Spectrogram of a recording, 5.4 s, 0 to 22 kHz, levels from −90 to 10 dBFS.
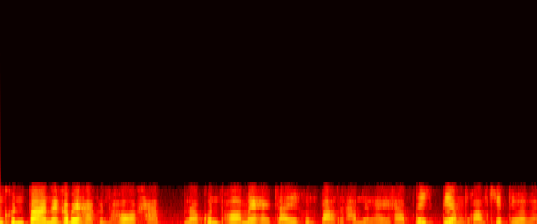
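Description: A speech clip that sounds thin and boxed-in from start to finish, with scratchy, gritty sibilants, loud bright moments that smear and distort, and a fine granular hiss riding under everything. Nothing is heard above about 3.8 kHz, and the usable band sits roughly between 200 Hz and 3.7 kHz. This is the Bluetooth CVSD headset codec, which fits a 64 kbps link sending one up-or-down bit per sample with an adapting step size. Fast, loud high-frequency movement outruns that step, producing the distortion.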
